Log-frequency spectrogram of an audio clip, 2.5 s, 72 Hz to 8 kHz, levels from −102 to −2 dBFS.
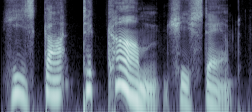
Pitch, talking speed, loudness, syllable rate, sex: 130 Hz, 145 wpm, -23 LUFS, 3.5 syllables/s, male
